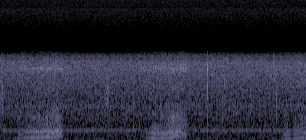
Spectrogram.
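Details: Male cat sleeping in a box and snoring: soft, rhythmic low snoring breaths, about two in six seconds, with faint clicks and room noise.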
